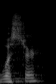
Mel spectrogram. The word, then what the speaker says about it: Worcester: So you were a music education major at the College of Worcester. And you pronounced it correctly.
